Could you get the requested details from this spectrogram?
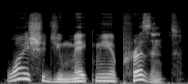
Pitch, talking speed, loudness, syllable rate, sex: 155 Hz, 225 wpm, -17 LUFS, 4.6 syllables/s, male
